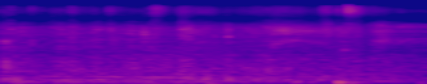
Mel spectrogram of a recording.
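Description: Sticky handling sounds of slime being kneaded and stretched by hand at a table: small scattered clicks and squishes, with a soft thump near the end.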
